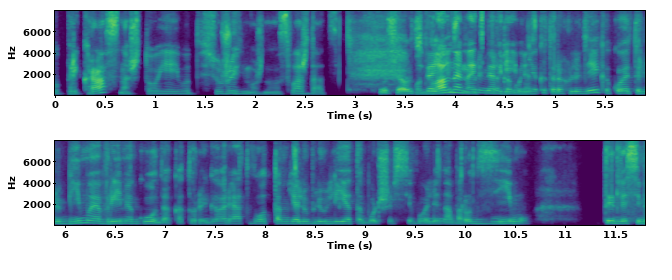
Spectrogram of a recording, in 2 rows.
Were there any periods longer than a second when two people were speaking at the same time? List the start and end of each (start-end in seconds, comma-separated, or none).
3.6-4.8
